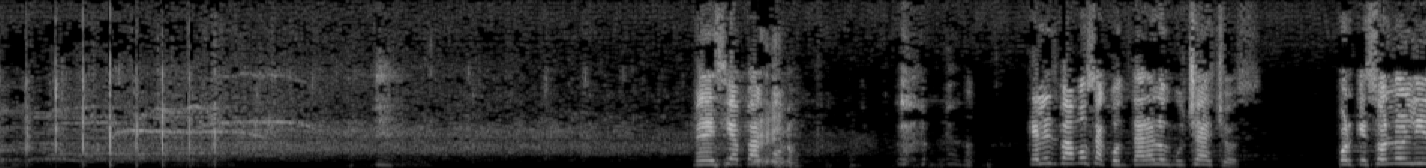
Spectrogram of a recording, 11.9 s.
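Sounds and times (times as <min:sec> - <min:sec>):
audience applause: 0:00.0 - 0:06.6
speech: 0:05.8 - 0:06.8, 0:08.6 - 0:10.5, 0:11.2 - 0:11.8
laughter: 0:06.3 - 0:06.6.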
